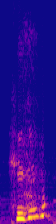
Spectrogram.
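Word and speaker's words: hygge: I think we pronounce it Hugh.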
